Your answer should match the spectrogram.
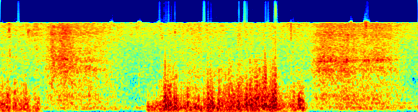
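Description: Rustling, blowing noise on the lecture microphone in two spells, the louder one starting about a second and a half in and lasting about a second and a half.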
